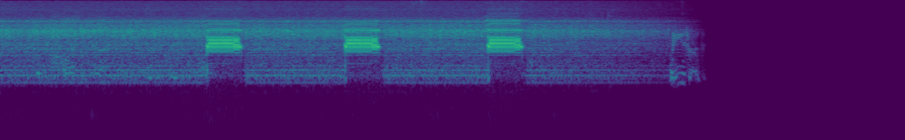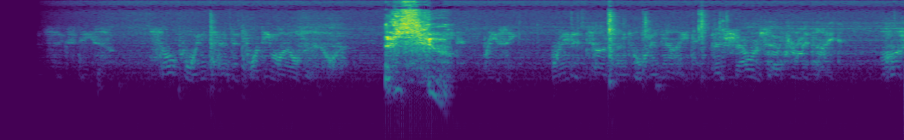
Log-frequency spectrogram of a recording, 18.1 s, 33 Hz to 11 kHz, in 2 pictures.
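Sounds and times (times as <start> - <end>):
radio hiss with low hum: 0.0 - 7.1, 9.4 - 18.0
digital data screech bursts: 4.9 - 5.3.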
